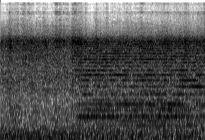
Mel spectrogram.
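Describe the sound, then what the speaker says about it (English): A CFE eastbound mixed freight and steel train rolls past at close range, a loud continuous rumble with a sustained horn tone over it. "This is a CFE train. This is a mixed freight and steel train."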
